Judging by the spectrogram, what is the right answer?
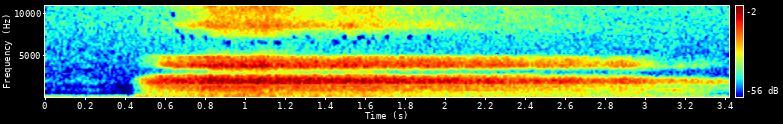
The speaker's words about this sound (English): An energetic breath that on its own will bring heat into your body.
